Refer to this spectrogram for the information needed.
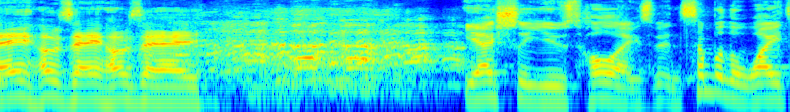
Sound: laughing

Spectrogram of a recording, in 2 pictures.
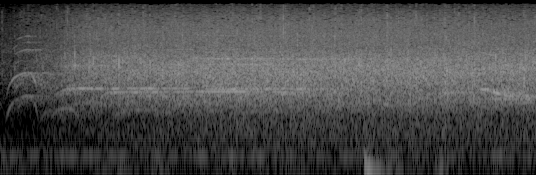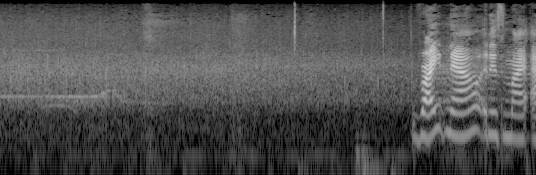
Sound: applause

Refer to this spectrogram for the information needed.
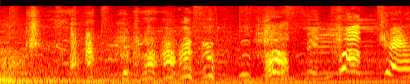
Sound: laughing

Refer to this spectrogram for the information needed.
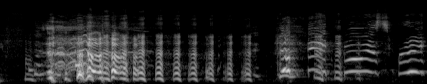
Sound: everyone laughs

